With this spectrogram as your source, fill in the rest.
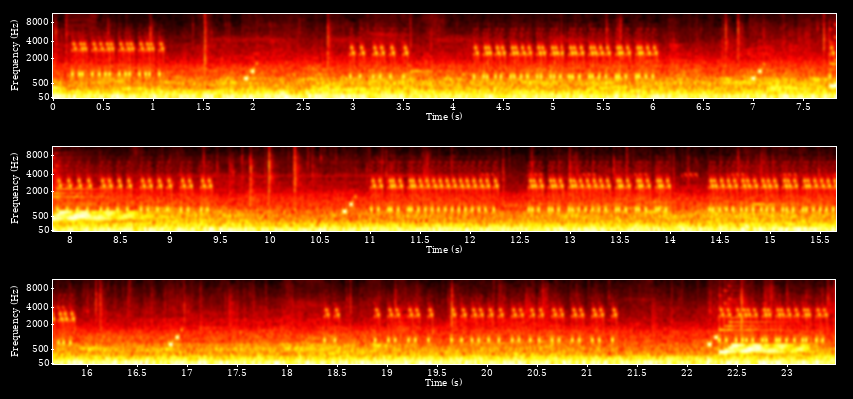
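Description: Rapid electronic blips chirp in short bursts.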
